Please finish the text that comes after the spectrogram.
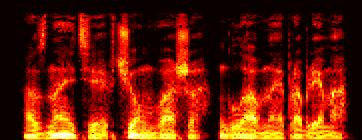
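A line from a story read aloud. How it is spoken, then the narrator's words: Quiet, clear, lecturing. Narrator (Russian): Продолжал я, тихо, но внятно, словно читал лекцию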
